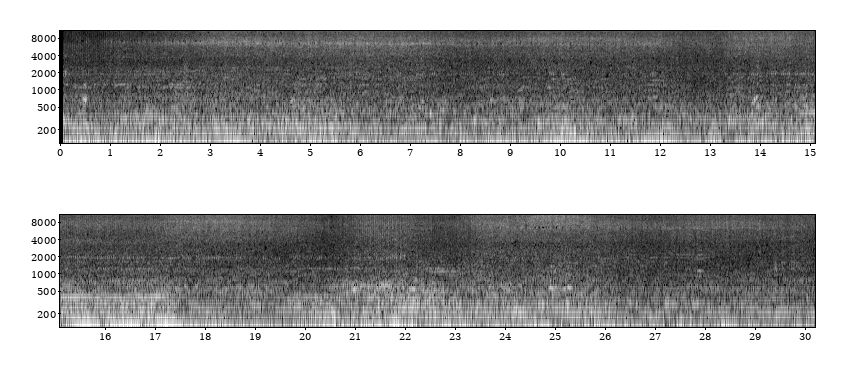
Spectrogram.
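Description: Magnetic destoner running steadily: the electric motor and vibrating screen deck hum while soybeans stream across the deck, with voices in the background.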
